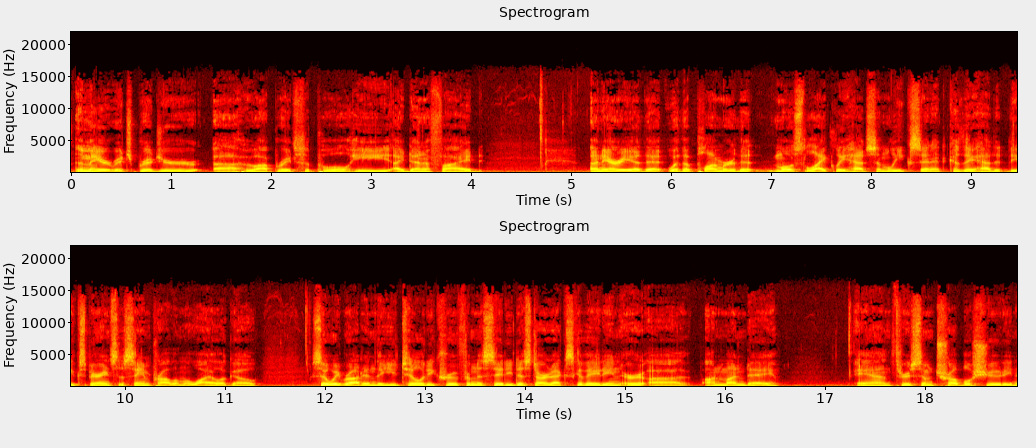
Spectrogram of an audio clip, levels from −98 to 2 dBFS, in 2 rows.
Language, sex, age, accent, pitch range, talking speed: English, male, 40-59, American, 75-95 Hz, 185 wpm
